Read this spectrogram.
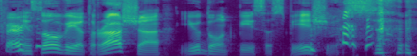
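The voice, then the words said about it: Put-on Russian accent. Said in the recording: “I don't know how to say that in a Russian accent”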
